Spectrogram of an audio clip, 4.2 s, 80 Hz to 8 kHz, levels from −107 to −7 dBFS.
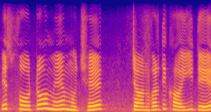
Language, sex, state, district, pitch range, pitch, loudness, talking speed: Hindi, female, Madhya Pradesh, Katni, 250-300 Hz, 275 Hz, -15 LUFS, 100 wpm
